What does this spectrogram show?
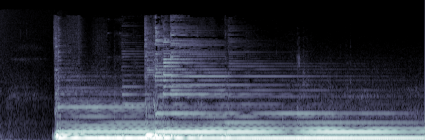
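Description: A folk tune from a duo begins abruptly with full, sustained chords, reedy and droning like an accordion, with a second strong accent about a second later. It stays loud and steady, with no singing yet.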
